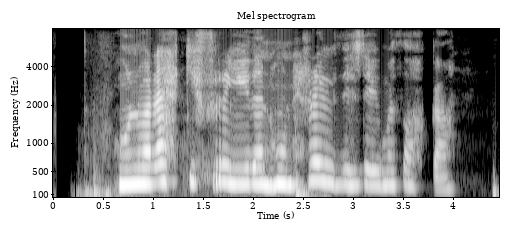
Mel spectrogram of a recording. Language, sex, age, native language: Icelandic, female, 11, Icelandic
